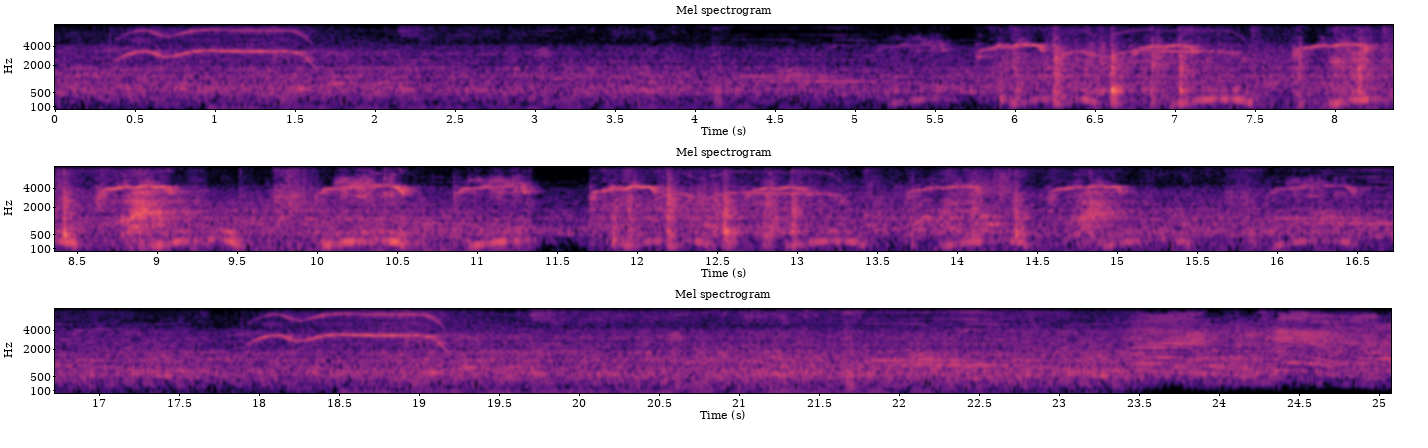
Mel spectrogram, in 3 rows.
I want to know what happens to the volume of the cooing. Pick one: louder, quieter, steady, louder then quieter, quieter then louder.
quieter.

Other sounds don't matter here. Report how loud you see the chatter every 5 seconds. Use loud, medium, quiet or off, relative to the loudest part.
loud, medium, medium, loud, loud.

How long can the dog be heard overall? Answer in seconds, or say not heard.
2 s.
